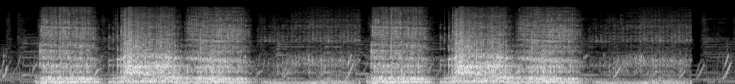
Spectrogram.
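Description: Lion roar sound effect, the same roar played twice: two rough, loud roars of about two seconds each, about three seconds apart.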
